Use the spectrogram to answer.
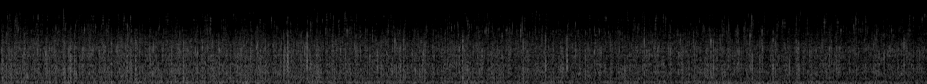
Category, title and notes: Sound effects > Objects / House appliances
Kitchen cooking sound recorded in stereo. Boiling water and sizzling vegetables in the backround.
